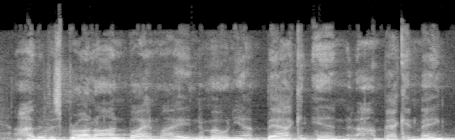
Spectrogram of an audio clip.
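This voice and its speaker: A high-pitched male voice in monotone, flat intonation at a moderate pace, with audible room echo and noticeable background noise. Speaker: pastor. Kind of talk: sermon. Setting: church. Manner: soft-spoken, careful not to strain voice.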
